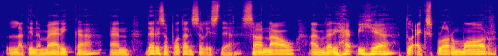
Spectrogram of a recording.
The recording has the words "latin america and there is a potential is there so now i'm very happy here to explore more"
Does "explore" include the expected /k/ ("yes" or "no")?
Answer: yes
